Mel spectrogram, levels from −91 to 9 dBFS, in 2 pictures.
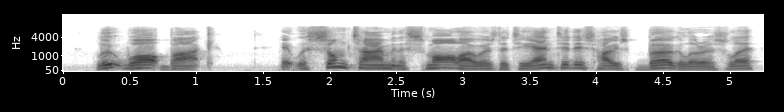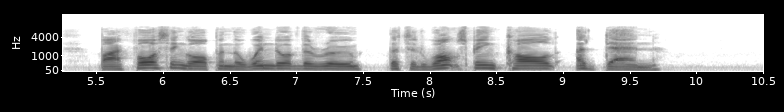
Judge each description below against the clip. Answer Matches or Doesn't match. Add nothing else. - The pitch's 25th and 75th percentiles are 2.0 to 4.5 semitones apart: Matches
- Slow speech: Doesn't match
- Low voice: Matches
